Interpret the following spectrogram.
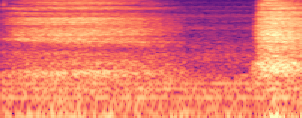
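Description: A woman's breathing in a pause between sentences: a soft breath, then a quicker, louder intake of breath near the end, just before she speaks again.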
